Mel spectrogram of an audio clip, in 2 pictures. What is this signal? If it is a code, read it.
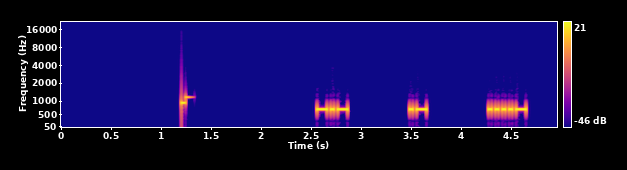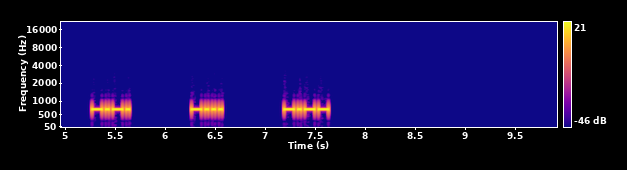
Morse code, heard as a keyed tone, about 36 wpm, spaced as for 12 wpm, 690 Hz. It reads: KA4CBY
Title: USA Call Signs - 6 Characters - 6x Character Spacing - 35wpm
